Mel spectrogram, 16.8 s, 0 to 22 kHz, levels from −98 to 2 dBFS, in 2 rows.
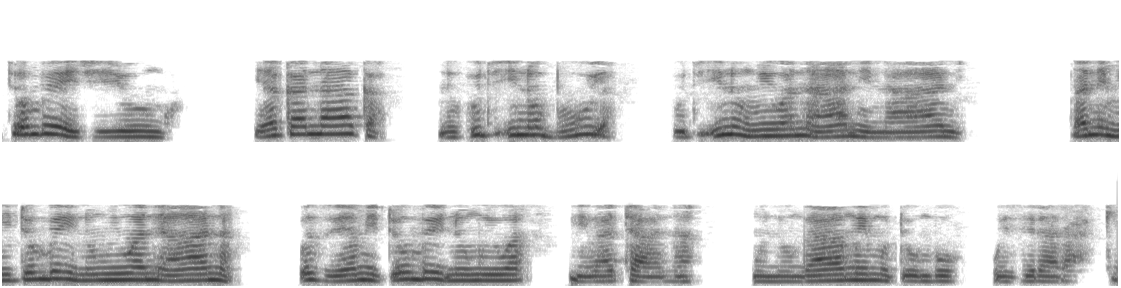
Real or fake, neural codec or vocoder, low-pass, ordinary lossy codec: real; none; 7.2 kHz; AAC, 16 kbps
